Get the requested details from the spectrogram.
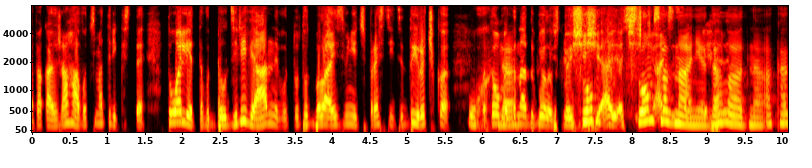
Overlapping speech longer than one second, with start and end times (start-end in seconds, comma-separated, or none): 7.2-9.2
